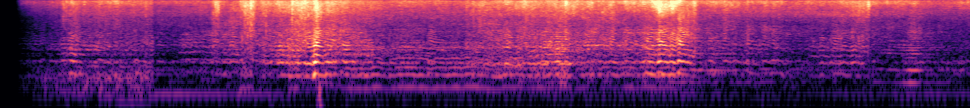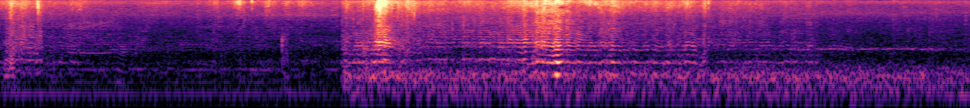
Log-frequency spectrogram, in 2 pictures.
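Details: Hornets making room, a steady low wingbeat buzz with stacked droning tones that waver in pitch as the insects move about, swelling and easing throughout, with a brief louder burst near the end.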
